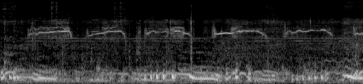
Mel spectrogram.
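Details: Low gurgling pigeon coos tumble over one another, while a high arched whistle recurs about every half second in the background.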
